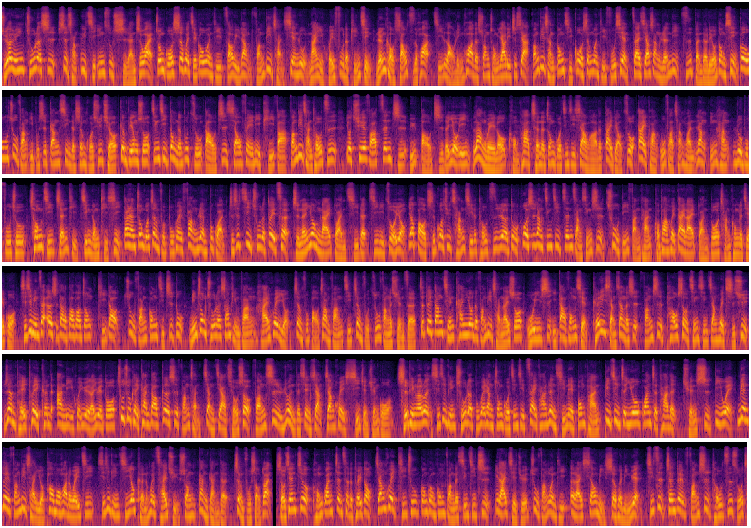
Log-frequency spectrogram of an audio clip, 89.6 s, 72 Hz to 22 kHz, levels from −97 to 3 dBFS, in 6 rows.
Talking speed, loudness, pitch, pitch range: 305 characters per minute, -20 LUFS, 175 Hz, 135-205 Hz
